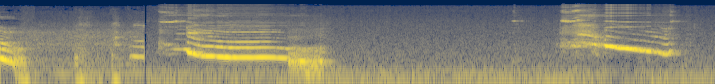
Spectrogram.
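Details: Domestic dog, possibly a puppy, howls: a few soft yips, then a sustained howl sliding gently downward, a pause of near silence, and a second higher howl falling steeply in pitch.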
